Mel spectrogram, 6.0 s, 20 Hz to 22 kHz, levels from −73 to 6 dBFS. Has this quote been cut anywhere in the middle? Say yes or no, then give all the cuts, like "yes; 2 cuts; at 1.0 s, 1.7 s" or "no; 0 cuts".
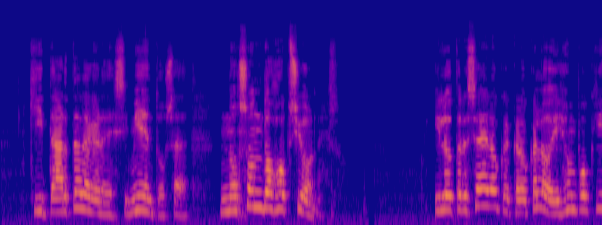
no; 0 cuts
